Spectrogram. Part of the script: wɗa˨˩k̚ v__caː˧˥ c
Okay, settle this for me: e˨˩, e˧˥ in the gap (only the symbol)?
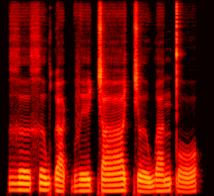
e˧˥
